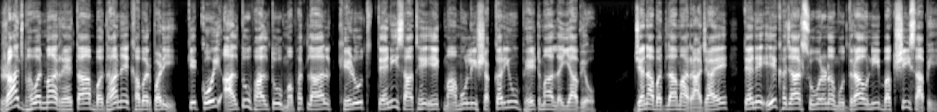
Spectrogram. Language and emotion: Gujarati, neutral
